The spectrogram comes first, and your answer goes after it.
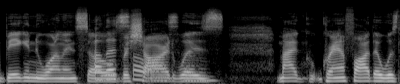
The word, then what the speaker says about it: Richard: up your name because everyone's been telling me your last name is pronounced differently Rashard that is my name I'm not trying to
